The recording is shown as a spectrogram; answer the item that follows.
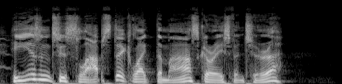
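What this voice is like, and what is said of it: Put-on Irish accent. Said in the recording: “I've gone a little Irish here.”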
